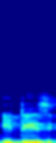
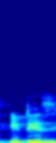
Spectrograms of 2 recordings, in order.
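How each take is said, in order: No difference in how they are said.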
